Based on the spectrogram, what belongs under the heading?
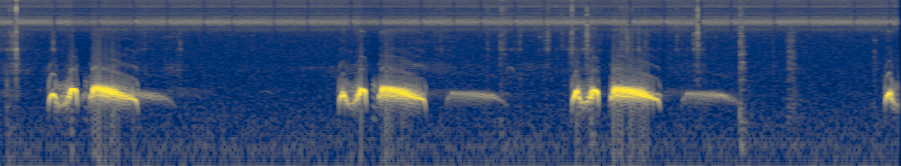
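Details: A spotted dove coos in phrases about every two and a half seconds. Each phrase is a quick double-hitched note, a loud drawn-out hoot, then a softer trailing coo.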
